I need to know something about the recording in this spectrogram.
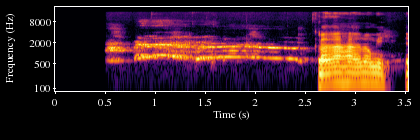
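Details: Mobi, a spoiled pet baby monkey, gives a long, steady, whistle-like wailing cry of about two seconds that drifts slightly downward, followed at once by a person talking close by indoors.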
